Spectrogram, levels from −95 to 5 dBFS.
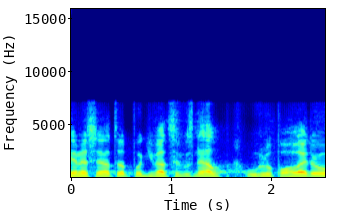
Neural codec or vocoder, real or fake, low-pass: codec, 16 kHz, 1 kbps, X-Codec, HuBERT features, trained on LibriSpeech; fake; 7.2 kHz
